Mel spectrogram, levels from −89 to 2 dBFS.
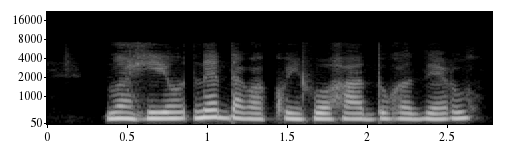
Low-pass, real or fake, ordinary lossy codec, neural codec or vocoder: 7.2 kHz; fake; none; codec, 16 kHz, 0.5 kbps, FunCodec, trained on Chinese and English, 25 frames a second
